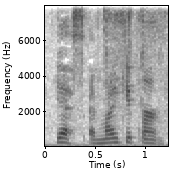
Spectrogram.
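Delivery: usual speaking voice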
